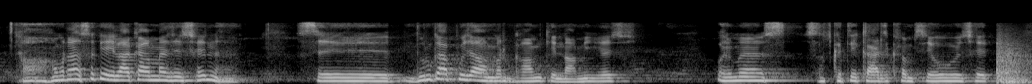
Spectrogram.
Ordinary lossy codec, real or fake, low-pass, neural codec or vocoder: none; fake; 7.2 kHz; codec, 16 kHz, 6 kbps, DAC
